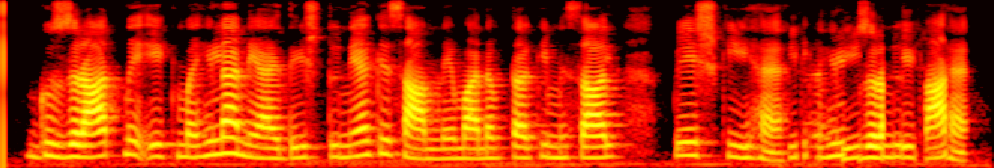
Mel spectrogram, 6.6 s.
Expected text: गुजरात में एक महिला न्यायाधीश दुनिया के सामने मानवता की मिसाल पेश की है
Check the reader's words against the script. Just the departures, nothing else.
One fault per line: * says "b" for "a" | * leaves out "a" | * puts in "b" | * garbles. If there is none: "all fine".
* garbles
